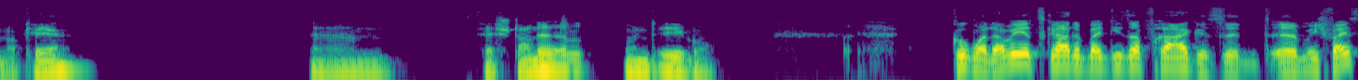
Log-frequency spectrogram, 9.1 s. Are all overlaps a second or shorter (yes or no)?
yes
